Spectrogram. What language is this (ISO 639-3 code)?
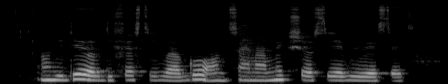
pcm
